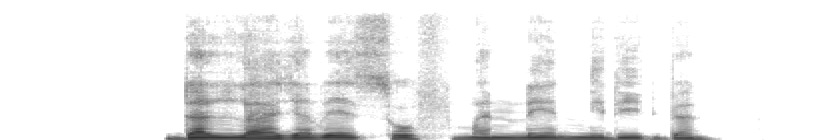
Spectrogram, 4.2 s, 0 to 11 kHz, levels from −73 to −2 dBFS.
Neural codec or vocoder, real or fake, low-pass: codec, 24 kHz, 1 kbps, SNAC; fake; 9.9 kHz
